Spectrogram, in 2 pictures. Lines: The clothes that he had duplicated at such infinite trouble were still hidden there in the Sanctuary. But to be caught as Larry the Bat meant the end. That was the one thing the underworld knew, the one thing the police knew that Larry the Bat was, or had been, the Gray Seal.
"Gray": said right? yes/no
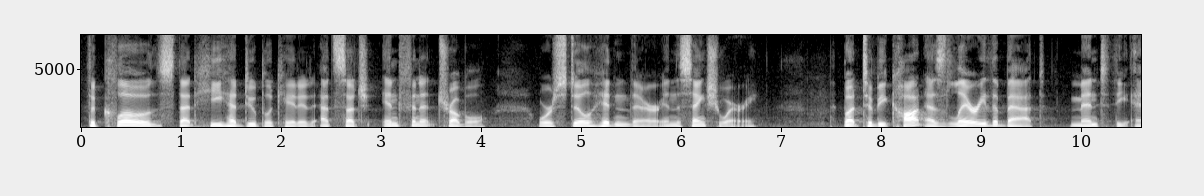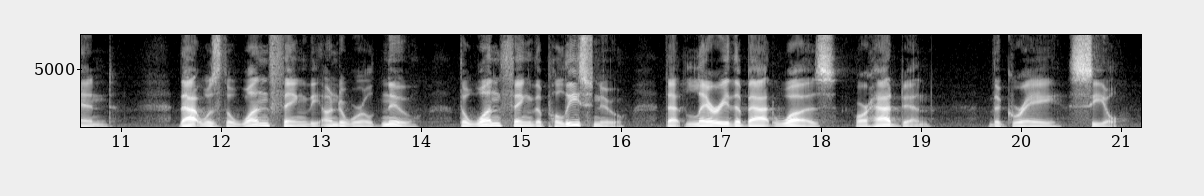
yes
